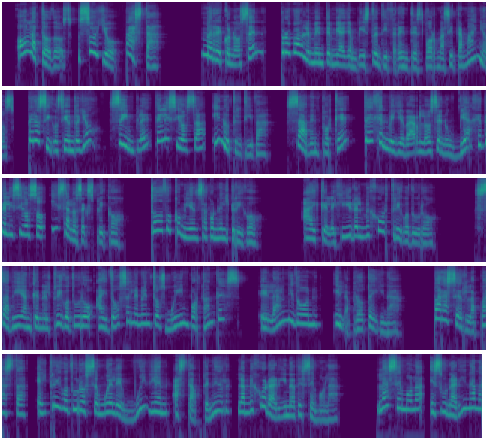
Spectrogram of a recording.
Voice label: spanish latin american narration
